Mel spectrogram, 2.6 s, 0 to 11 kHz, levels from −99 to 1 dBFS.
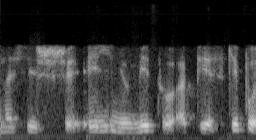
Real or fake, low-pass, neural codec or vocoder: real; 9.9 kHz; none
